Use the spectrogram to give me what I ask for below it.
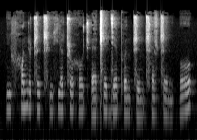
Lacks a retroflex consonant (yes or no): no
